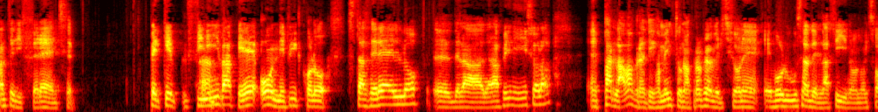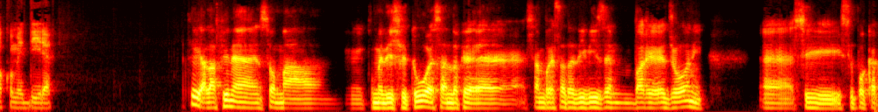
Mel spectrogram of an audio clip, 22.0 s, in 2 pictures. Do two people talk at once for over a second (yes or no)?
no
